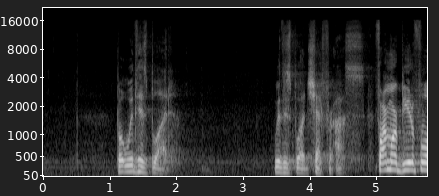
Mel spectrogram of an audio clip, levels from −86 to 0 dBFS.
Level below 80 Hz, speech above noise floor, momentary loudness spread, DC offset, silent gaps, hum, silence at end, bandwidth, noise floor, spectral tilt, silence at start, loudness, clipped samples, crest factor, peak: -72 dBFS; 38 dB; 19 LU; under 0.1%; none; none; 0 s; 16 kHz; -62 dBFS; -6.5 dB/octave; 1.1 s; -25 LUFS; under 0.1%; 24 dB; -4 dBFS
